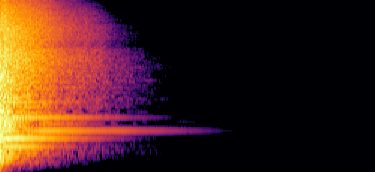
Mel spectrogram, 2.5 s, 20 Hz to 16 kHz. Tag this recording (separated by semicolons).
velocity; 1-shot; multisample; drum; snare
